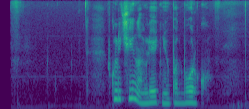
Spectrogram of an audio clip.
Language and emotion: Russian, sad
